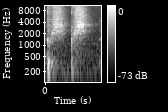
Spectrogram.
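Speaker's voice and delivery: voiceless punch whooshes; quick puffed noises for flying fists; imitated punch sounds. Storyteller showing the opponent's punches, hissed sound effects.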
